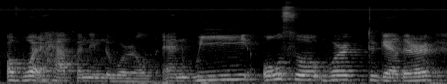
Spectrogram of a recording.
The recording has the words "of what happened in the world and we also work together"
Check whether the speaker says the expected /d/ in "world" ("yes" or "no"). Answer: yes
